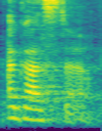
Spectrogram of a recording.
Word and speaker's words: Agosta: Am I saying that right? – Agosta. Augusta. – So okay. Close.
